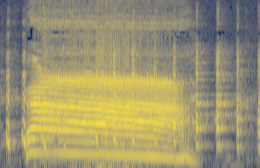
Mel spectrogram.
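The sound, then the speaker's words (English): A loud, sustained, exaggerated angry yell held for well over a second, strained and cartoonish, followed by a few short breathy bursts of voice. “Who yells like that? Who yells like cartoon that?”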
